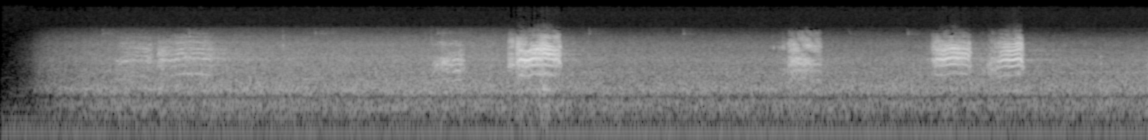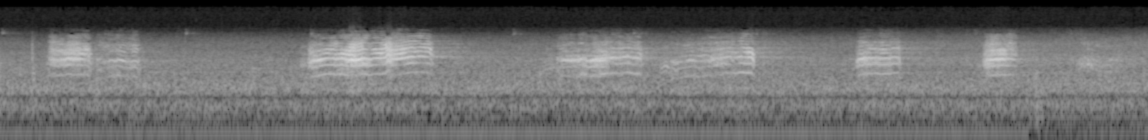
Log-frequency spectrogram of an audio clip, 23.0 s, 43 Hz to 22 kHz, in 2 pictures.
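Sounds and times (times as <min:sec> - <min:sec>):
great green macaw from South America: 0:01.0 - 0:02.3, 0:04.3 - 0:06.0, 0:07.7 - 0:08.4, 0:09.0 - 0:10.5, 0:11.5 - 0:13.4, 0:14.5 - 0:22.8.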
